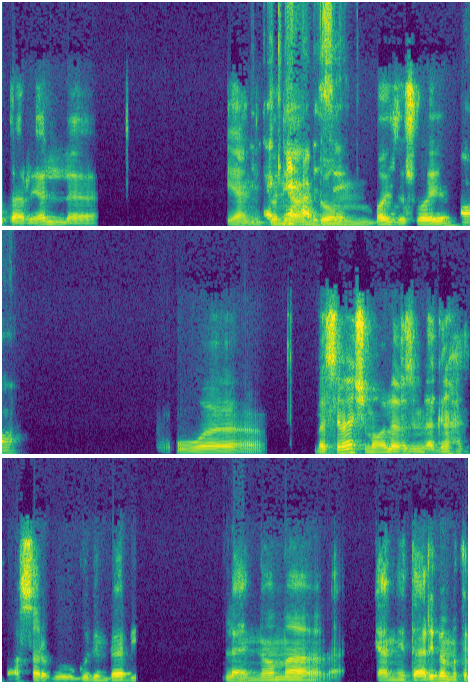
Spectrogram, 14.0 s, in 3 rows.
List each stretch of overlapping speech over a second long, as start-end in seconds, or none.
2.3-3.5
